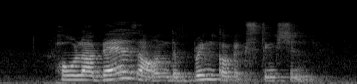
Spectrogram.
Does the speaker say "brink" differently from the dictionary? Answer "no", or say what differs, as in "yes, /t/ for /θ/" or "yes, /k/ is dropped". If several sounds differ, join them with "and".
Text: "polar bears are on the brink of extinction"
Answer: no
